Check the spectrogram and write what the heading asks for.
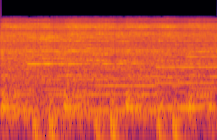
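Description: Live rock band playing: saxophone holding long notes over electric guitar and a steady drum beat of about four hits a second.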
